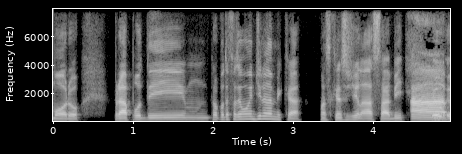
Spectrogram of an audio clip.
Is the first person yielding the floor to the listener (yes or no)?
yes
